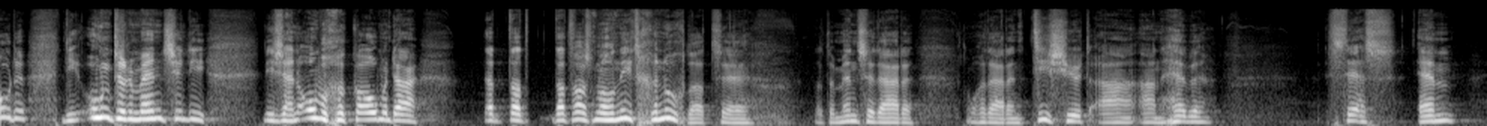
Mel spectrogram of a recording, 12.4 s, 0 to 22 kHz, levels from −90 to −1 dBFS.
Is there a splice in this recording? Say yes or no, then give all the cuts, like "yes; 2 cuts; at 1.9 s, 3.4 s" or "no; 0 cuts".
yes; 3 cuts; at 4.4 s, 5.7 s, 11.0 s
